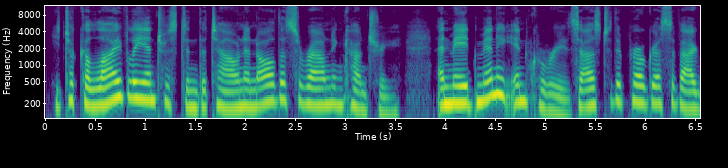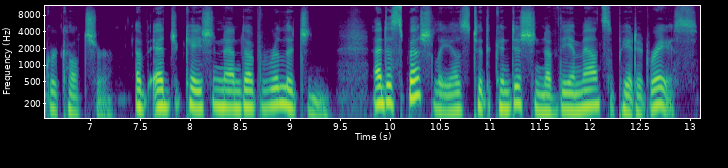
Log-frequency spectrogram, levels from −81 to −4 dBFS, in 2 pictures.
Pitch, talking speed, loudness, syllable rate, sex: 185 Hz, 175 wpm, -19 LUFS, 5.6 syllables/s, female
